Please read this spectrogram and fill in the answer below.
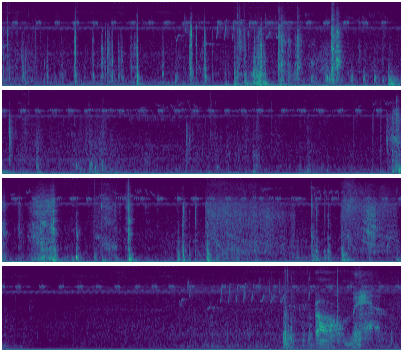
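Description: Crickets trilling steadily at a high pitch, a fast even pulsing. Over it come scattered sharp clicks and knocks of a metal trailer door latch and padlock being unlocked and handled, with a louder cluster of knocks about halfway through.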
